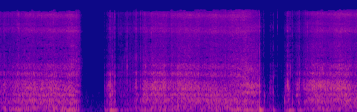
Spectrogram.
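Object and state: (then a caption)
Melamine foam sponge being brushed. A white rectangular magic eraser block of solid melamine foam, held in the hand, is scrubbed aggressively with a medium black-bristle paint brush. The result is a dense, rough, broadband scratching hiss with a low rumble, broken by two brief pauses into three sustained bursts of brushing.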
